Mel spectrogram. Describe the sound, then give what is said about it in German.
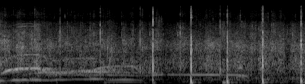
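A crowd in Berlin applauds an actor in a steady, moderate patter, with a few sharp, louder clicks standing out and faint voices or whistles drifting through in the background. “Einige sagen hier auch schon, er befindet sich gerade auf dem Tiefpunkt seiner Karriere und er bekam hier in Berlin auch schon längst nicht mehr so viel Applaus wie früher.”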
